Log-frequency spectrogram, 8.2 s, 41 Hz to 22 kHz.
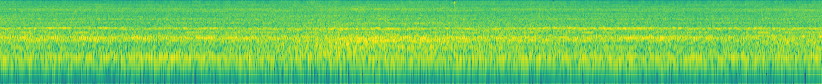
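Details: Mid-1990s Electrolux Epic 6500 SR canister vacuum power nozzle: steady airflow roar with a thin whistle that changes pitch as the nozzle is pushed down and the wheels pop up. A normal quirk, not a fault.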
